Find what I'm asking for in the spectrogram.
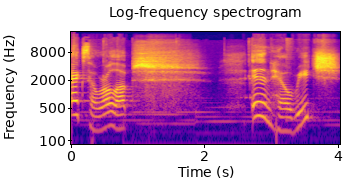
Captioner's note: exhaling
